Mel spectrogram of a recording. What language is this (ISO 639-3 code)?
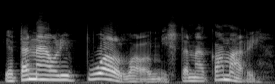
fin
